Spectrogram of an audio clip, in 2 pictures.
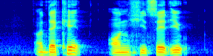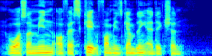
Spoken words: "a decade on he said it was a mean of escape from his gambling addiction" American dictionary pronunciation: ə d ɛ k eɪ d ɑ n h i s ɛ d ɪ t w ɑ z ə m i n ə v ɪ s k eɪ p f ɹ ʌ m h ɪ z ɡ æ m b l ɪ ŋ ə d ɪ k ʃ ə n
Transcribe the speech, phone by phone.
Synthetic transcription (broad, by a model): ə d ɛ k eɪ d ɑ n h i s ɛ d ɪ t w ɑ s ə m i n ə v ɪ s k eɪ p f ɹ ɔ m h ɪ s ɡ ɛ m b l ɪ ŋ ə d ɪ k ʃ ə n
